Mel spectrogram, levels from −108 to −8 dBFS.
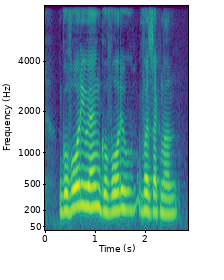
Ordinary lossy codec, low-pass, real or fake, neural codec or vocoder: none; none; fake; codec, 16 kHz, 2 kbps, FunCodec, trained on Chinese and English, 25 frames a second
